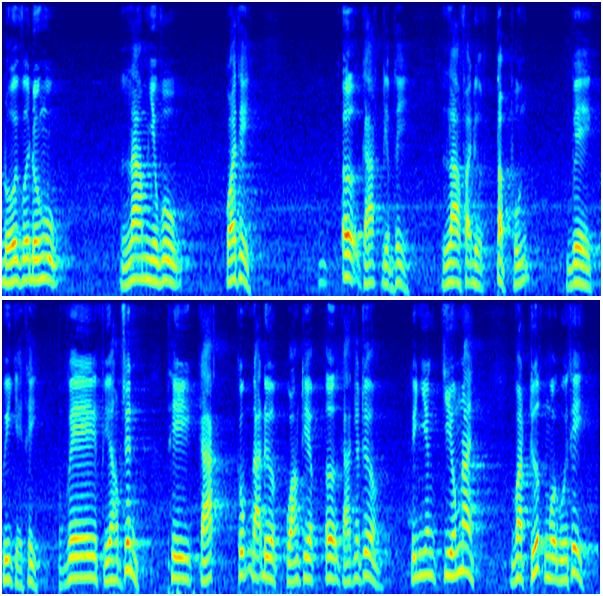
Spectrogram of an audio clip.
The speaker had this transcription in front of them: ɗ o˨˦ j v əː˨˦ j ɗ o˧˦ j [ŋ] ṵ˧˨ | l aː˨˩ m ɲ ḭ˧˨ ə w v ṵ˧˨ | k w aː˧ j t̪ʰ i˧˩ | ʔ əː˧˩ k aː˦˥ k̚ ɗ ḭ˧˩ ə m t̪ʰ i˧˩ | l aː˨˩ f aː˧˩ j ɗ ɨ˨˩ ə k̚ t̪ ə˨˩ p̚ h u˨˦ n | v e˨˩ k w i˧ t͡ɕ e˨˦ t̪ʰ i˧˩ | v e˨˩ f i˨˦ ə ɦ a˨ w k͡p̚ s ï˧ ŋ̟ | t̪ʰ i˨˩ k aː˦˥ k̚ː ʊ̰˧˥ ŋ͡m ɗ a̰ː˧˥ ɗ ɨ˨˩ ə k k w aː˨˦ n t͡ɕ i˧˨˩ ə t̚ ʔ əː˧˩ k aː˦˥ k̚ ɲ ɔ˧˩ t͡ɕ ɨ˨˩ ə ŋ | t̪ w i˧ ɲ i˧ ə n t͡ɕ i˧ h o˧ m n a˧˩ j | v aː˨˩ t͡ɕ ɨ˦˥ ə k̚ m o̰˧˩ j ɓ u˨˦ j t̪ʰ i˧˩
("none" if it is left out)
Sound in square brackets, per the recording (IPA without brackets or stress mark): ŋ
